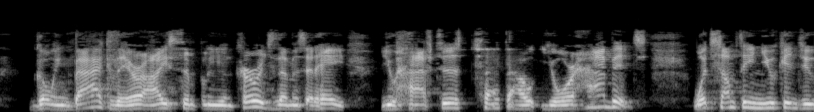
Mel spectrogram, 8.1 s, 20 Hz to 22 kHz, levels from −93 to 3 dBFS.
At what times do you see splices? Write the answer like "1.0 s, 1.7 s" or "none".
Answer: none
